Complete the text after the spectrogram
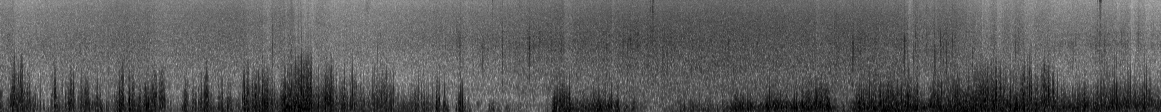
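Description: Wind buffets the microphone.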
